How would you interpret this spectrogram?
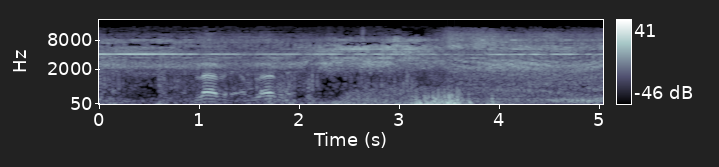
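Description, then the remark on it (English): Steady, loud roar of airplane engines on a runway, a broad whooshing drone with a high whine running through it, while a voice talks briefly over the noise. “I'm on the runway, like...”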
